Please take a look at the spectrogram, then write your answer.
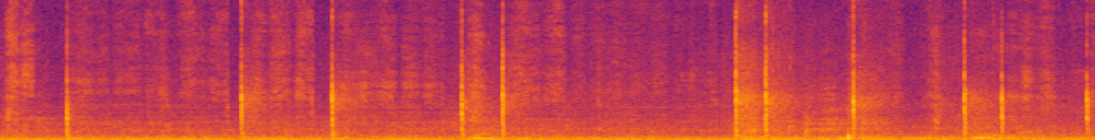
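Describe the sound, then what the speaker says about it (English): Pen or marker strokes on paper or a board during a chemistry lecture, a steady low rubbing bed punctuated by sharp irregular taps and ticks, close and continuous with no talk. "we'll write this here"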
